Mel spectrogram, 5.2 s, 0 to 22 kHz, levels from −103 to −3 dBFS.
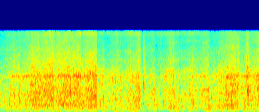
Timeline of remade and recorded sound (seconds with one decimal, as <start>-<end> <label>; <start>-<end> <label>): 0.0-1.9 recorded; 1.9-5.2 remade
